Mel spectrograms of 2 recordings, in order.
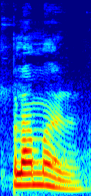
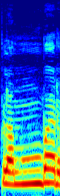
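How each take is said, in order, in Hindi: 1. m के बाद b silent रहता है। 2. b की ध्वनि m के बाद बोली जाती है। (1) "प्लम्बर ना बोल के प्लमर बोला जाता है" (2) "इंडियन लोग मैक्सिमम बोलते हैं क्या, इसको प्लम्बर बोलते हैं"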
